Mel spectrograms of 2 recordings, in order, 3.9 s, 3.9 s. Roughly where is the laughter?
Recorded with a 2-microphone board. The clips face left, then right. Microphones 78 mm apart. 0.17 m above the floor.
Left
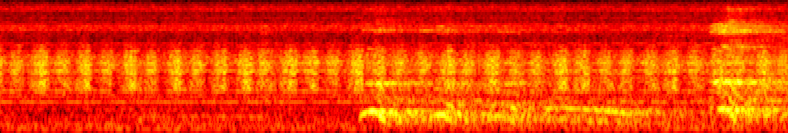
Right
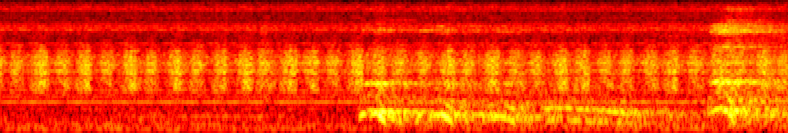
Right.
